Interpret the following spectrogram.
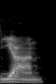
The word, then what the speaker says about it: Jan: policeman his name is jan it's actually pokemon challenges i think his name's pronounced yan not jan but i'm sure he probably wouldn't mind anyway because it's a common mispronunciation let's see if you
